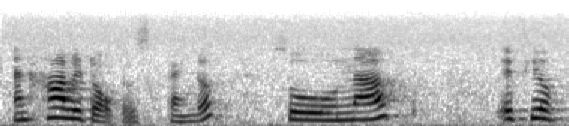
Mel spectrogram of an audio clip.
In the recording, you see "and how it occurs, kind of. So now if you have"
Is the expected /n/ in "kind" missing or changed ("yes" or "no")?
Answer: no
